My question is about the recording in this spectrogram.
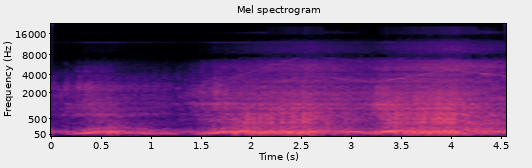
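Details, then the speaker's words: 1992 Ford F-250 IDI diesel just started, electric fuel pump on: diesel clatter and a steady low rumble with a faint turbo whistle on top; normal turbo whistle. "You can hear that whistle of that turbo. Sounds good."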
